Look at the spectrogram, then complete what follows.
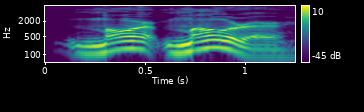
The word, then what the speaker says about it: Maurer: All right, here we are with Maurer. Is that how you say it? Maurer, yeah.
